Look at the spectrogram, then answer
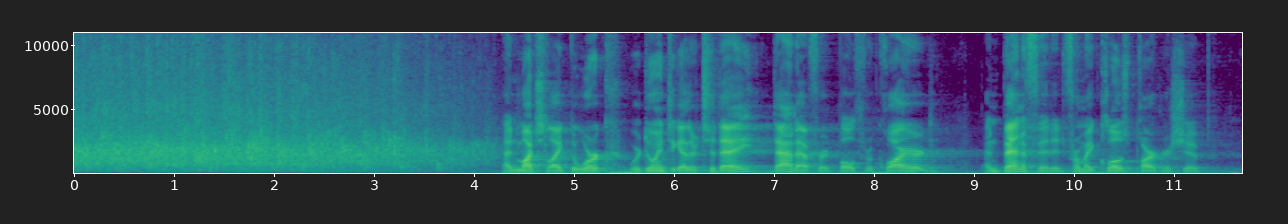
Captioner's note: applse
